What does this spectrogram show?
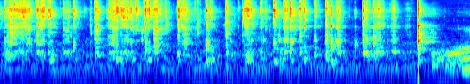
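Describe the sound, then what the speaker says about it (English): Egg stirred into cake batter in a bowl, a spoon scraping and clinking against the sides in a steady, quick rhythm, close and loud, ending with a sharper knock. "put my egg in it and stir it around"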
